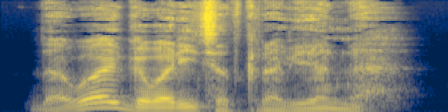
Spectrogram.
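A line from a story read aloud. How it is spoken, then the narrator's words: Sigh. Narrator (Russian): вздохнул Геолирун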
